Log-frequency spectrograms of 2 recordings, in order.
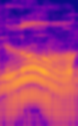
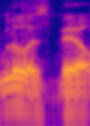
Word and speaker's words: Louisville: detroit number five is louisville kentucky and i did say louisville louisville they don't like lewisville or louisville it's low so you gotta say it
